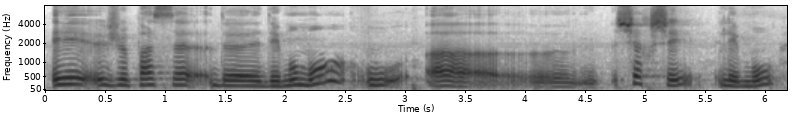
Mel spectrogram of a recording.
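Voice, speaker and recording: An older woman from Morocco, a guest poet in a TV studio interview, speaking softly and hesitantly with many pauses. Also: medium pitch, lively intonation. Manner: slow, soft-spoken, hesitant with many pauses.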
